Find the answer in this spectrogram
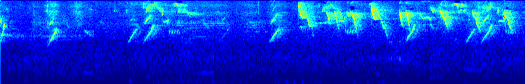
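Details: Saffron finches, female and male, heard fairly softly: high downward-sweeping chirps in loose clusters, becoming busier and louder toward the end, over faint background hiss.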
